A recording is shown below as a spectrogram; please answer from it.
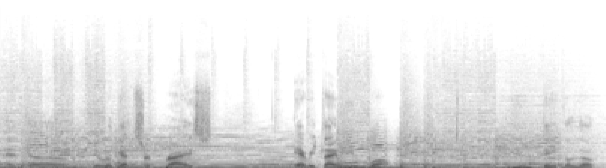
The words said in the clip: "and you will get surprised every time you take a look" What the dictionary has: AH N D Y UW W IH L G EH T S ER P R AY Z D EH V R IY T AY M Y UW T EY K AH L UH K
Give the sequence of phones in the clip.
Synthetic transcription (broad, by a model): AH N D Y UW W IH L G EH T S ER P R AY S EH V R IY T AY M Y UW T EY K AH L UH K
